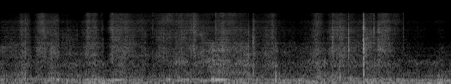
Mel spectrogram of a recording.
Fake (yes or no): yes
